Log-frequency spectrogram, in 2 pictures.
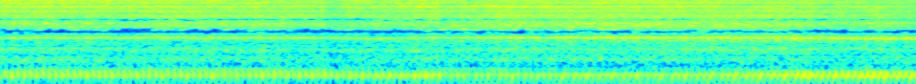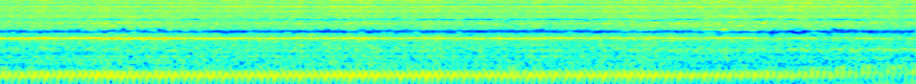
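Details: Chevrolet Blazer at cold-start idle, noise first heard the morning after a mechanic replaced the timing belt and upper belt: loud constant droning hum over a quick, even pulsing; source unknown.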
